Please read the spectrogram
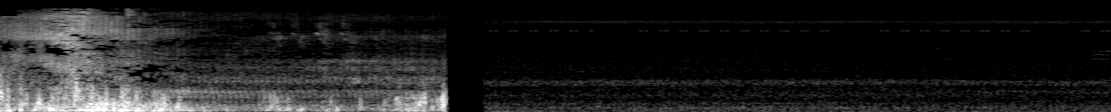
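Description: Strong wind buffeting the microphone outdoors, a gusty rumble for about three and a half seconds. It then cuts off suddenly to a faint steady hiss with a thin high whine.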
